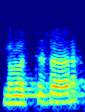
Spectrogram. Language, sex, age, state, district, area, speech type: Hindi, male, 18-30, Uttar Pradesh, Azamgarh, rural, conversation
